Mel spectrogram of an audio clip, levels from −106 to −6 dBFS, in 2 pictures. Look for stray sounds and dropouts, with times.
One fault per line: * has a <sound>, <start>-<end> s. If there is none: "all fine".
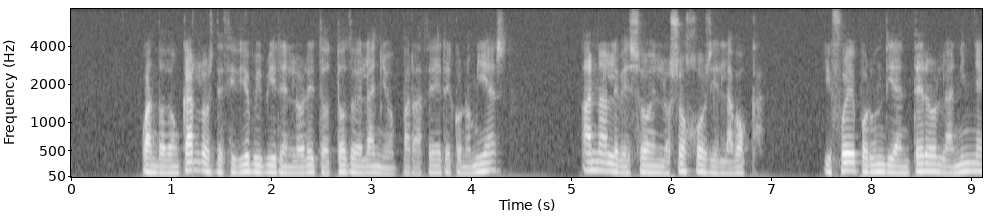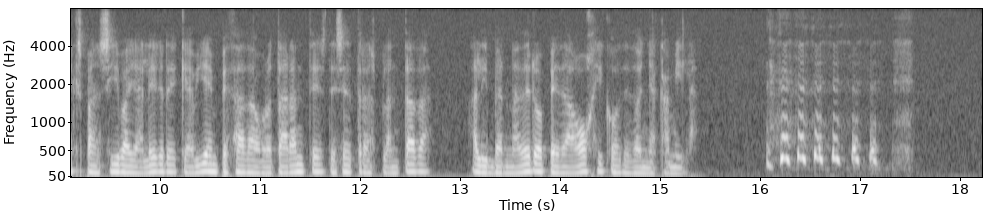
* has a laugh, 16.1-17.6 s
